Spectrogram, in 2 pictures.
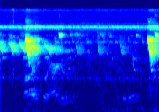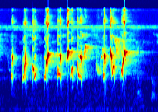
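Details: Singing decoy bulbul: a few soft hissy notes, then a fast, energetic string of clear, bouncing whistled notes repeated several times a second for about three seconds.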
